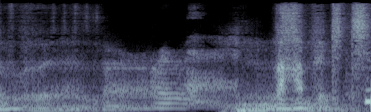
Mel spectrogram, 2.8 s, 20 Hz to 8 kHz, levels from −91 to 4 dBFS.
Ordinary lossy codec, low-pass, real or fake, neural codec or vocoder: MP3, 32 kbps; 7.2 kHz; fake; codec, 16 kHz, 0.5 kbps, X-Codec, WavLM features, trained on Multilingual LibriSpeech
